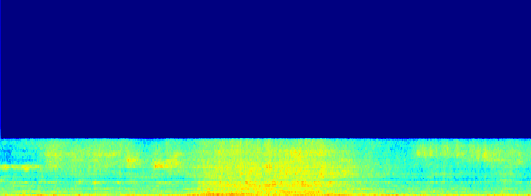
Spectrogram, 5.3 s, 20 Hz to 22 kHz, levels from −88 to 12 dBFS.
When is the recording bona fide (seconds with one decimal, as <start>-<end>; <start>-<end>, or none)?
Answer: none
